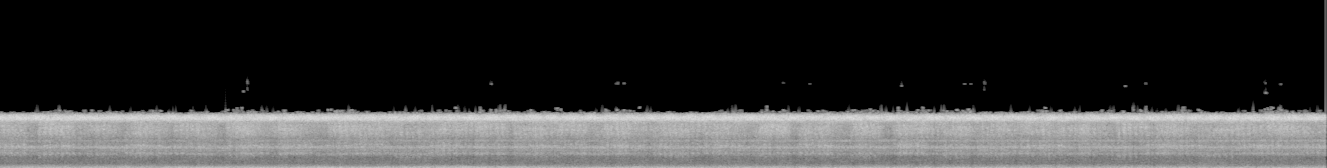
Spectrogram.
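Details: Male cicadas singing at summer dusk in Georgia, USA, chirping to attract females: a continuous, shrill, high-pitched drone with a steady piercing tone over a broad hissing chorus, unbroken throughout, with no other clear sounds.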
